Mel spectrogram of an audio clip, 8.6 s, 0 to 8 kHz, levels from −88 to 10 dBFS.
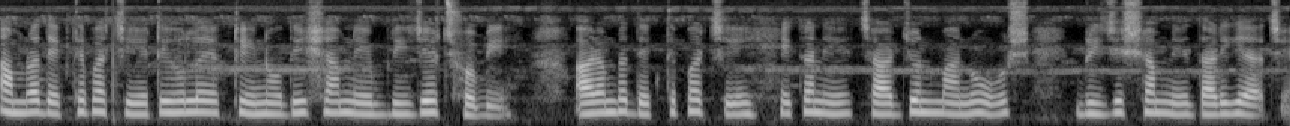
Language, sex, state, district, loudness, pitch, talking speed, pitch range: Bengali, female, Assam, Hailakandi, -19 LUFS, 215 Hz, 145 wpm, 205-230 Hz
